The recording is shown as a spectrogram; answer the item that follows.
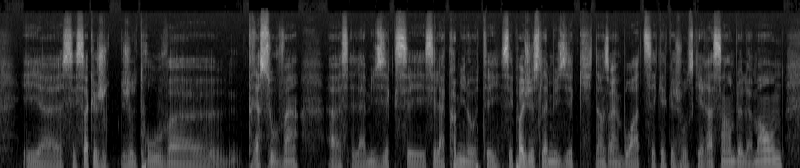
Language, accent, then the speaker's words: French; Toronto, Ontario, Canada; French is a second language; C'est ma deuxième langue. J'étais dans une école française à Toronto depuis la maternelle jusqu'à la troisième année.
